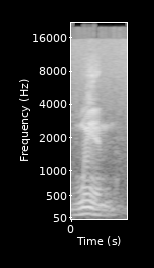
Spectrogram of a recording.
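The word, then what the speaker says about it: Nguyen: and i'll spell that it's n g u y e n pronounced win he is 34 years old and has been with lvmpd since 2018.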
